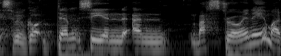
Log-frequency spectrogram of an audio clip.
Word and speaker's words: Mastroeni: Okay, so we've got Dempsey and Mastroeni. Am I pronouncing it right? Mastroeni, yeah.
